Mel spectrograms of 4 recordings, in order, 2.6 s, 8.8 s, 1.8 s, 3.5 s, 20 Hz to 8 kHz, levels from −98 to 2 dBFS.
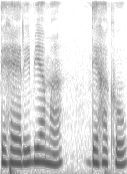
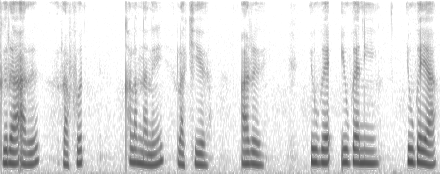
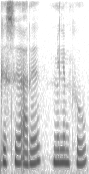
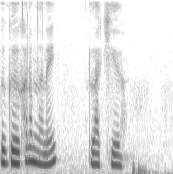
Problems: constant background noise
